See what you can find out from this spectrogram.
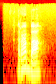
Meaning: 1. female equivalent of раб (rab): female slave 2. genitive/accusative singular of раб (rab)
- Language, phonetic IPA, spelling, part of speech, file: Russian, [rɐˈba], раба, noun, Ru-раба.ogg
